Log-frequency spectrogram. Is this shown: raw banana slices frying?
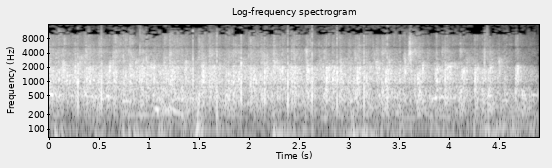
no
